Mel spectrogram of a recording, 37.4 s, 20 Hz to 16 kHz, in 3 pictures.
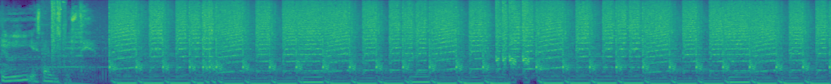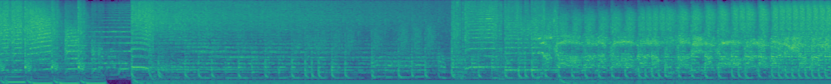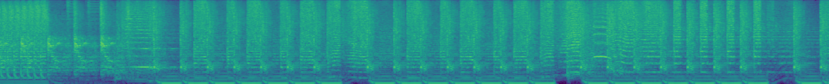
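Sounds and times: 
speech: 0.0s - 1.2s
1990s full-band dance track: 0.0s - 37.3s.

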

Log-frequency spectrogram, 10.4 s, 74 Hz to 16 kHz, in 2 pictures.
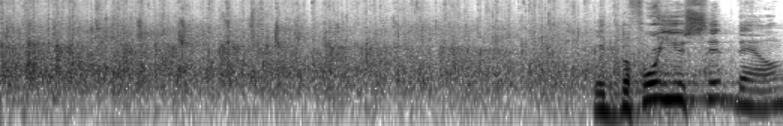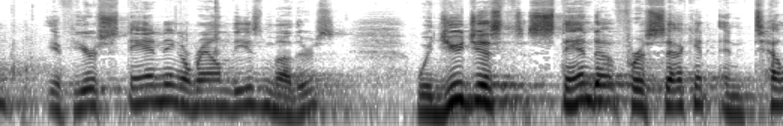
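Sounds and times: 
large crowd applauding honoring mothers: 0.0s - 5.6s
speech: 4.0s - 10.4s.

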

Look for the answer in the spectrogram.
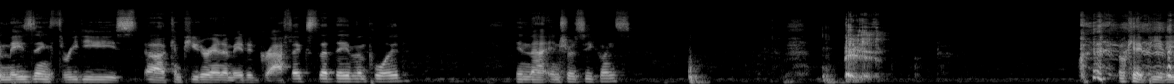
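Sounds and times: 
speech: 0.0s - 4.2s, 5.2s - 7.0s, 11.2s - 11.7s
person burping: 8.2s - 8.8s
laughter: 10.8s - 11.7s.

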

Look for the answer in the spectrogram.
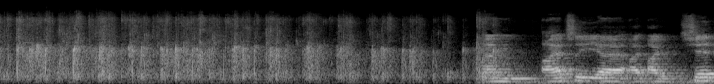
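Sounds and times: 
audience applauding: 0.0s - 4.9s
speech: 4.9s - 7.1s.

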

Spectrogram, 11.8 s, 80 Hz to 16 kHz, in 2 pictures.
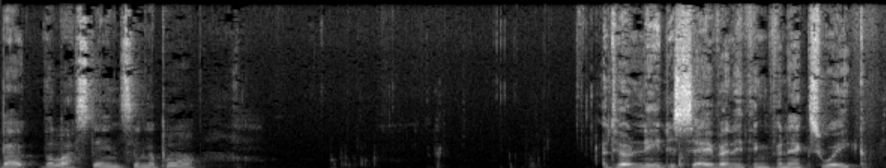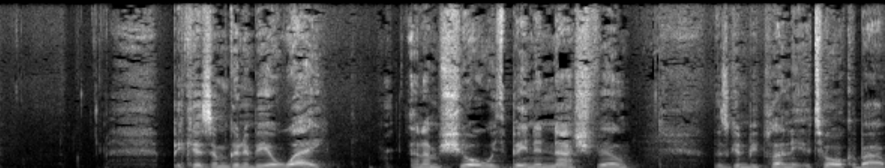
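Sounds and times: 
speech: 0.0s - 1.6s, 4.0s - 5.9s, 6.6s - 11.7s
sip from a drink with wet mouth clicks and a swallow: 1.4s - 4.6s.

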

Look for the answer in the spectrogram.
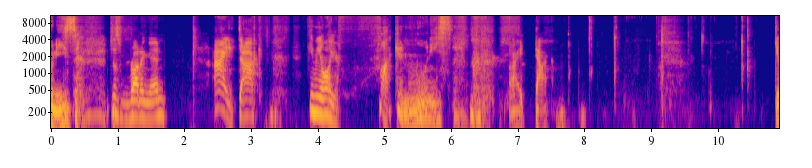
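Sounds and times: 
speech: 0.0s - 1.8s, 2.4s - 7.8s
voice imitating chewing on a gun: 7.6s - 8.6s.

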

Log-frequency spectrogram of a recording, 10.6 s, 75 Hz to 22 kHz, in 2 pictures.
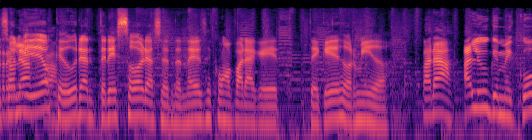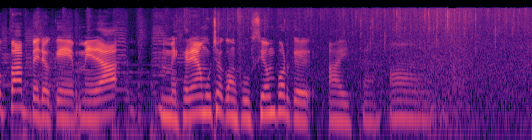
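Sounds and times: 
speech: 0.0s - 9.8s
steady rain falling: 6.9s - 10.6s.

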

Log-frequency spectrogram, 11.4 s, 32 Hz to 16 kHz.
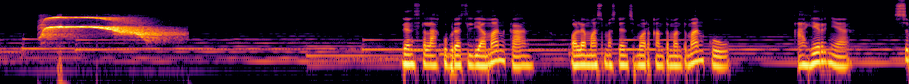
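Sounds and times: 
woman screaming in fear while running into a forest: 0.5s - 2.4s
speech: 5.0s - 9.2s, 9.9s - 11.3s.

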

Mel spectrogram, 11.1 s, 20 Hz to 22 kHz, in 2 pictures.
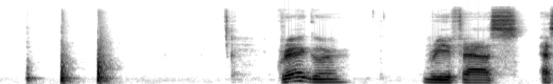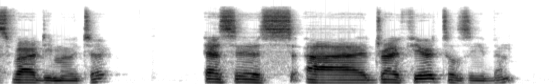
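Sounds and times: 
soft knocking on a bedroom door at the head of a bed: 0.3s - 1.2s
speech: 2.8s - 3.5s, 4.2s - 6.7s, 7.6s - 10.7s.

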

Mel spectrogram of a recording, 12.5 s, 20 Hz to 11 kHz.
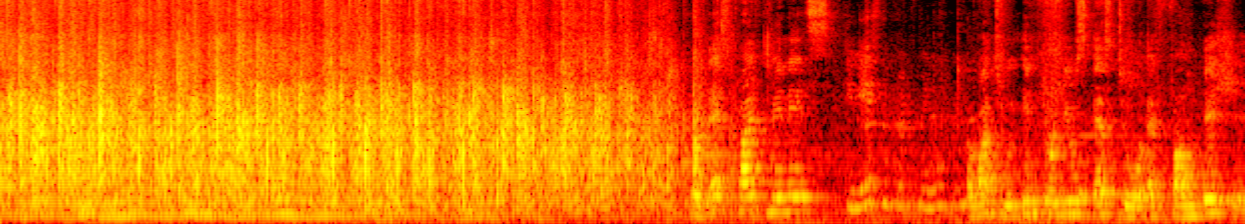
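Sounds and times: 
audience clapping at the end of a sermon: 0.0s - 7.8s
speech: 7.4s - 12.4s.

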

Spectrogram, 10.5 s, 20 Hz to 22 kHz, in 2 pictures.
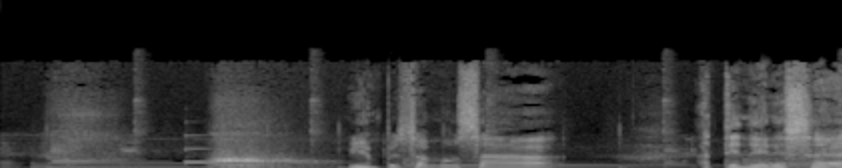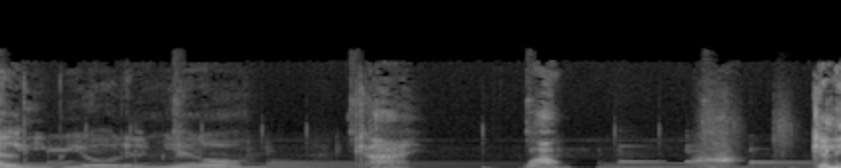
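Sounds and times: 
deep breath in and out: 0.3s - 2.2s, 3.7s - 4.3s, 9.6s - 10.2s
speech: 2.2s - 3.6s, 4.4s - 7.9s, 8.5s - 9.2s, 10.4s - 10.5s.

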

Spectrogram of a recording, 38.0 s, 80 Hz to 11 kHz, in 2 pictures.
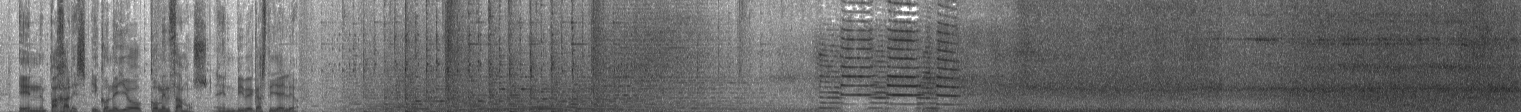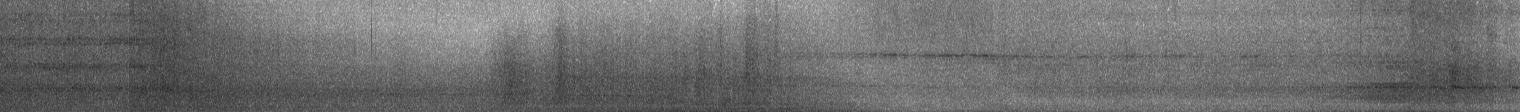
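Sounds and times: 
speech: 0.2s - 4.0s
high-speed train passing: 3.6s - 38.0s.

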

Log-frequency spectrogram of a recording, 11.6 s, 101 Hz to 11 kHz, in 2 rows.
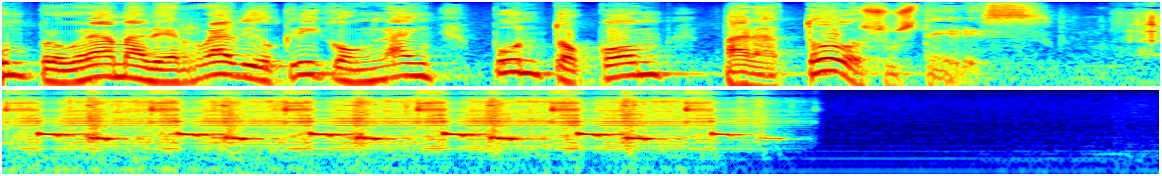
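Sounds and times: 
speech: 0.0s - 6.1s
cuckoo clock two-note descending call with bright mechanical ring: 5.6s - 9.9s.

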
